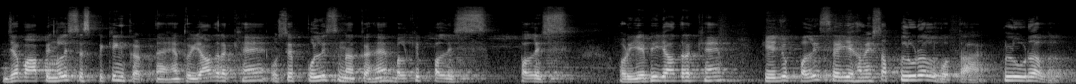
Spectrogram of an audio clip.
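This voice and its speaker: A man with a Bihari Hindi accent teaching English pronunciation, explaining slowly and repeating each word for learners. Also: on the high side, a little mellow. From India. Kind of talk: pronunciation lesson. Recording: echoey room.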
